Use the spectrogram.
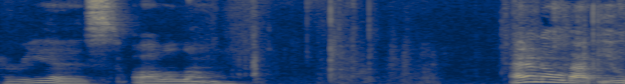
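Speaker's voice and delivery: ordinary delivery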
